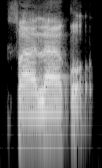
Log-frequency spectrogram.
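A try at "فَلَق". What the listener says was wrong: falako. Jangan didorong, falako. Enggak, falako, falako.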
